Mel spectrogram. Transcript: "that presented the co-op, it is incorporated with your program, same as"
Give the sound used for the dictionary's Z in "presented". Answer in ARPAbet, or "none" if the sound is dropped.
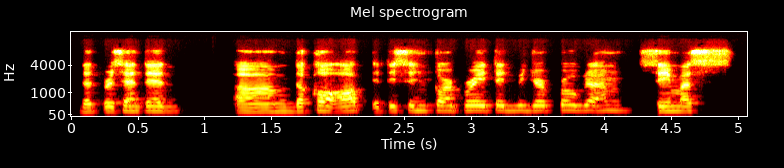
S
